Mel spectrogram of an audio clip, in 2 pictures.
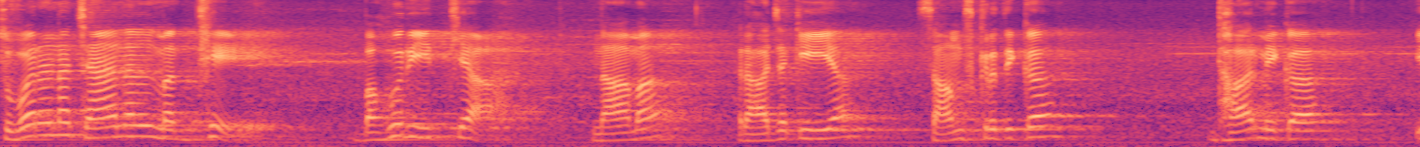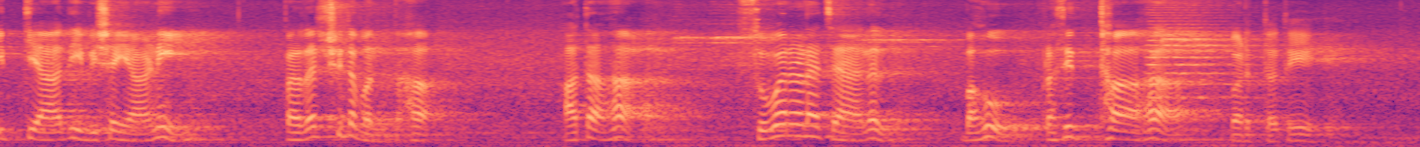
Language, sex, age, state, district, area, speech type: Sanskrit, male, 18-30, Karnataka, Dakshina Kannada, rural, spontaneous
